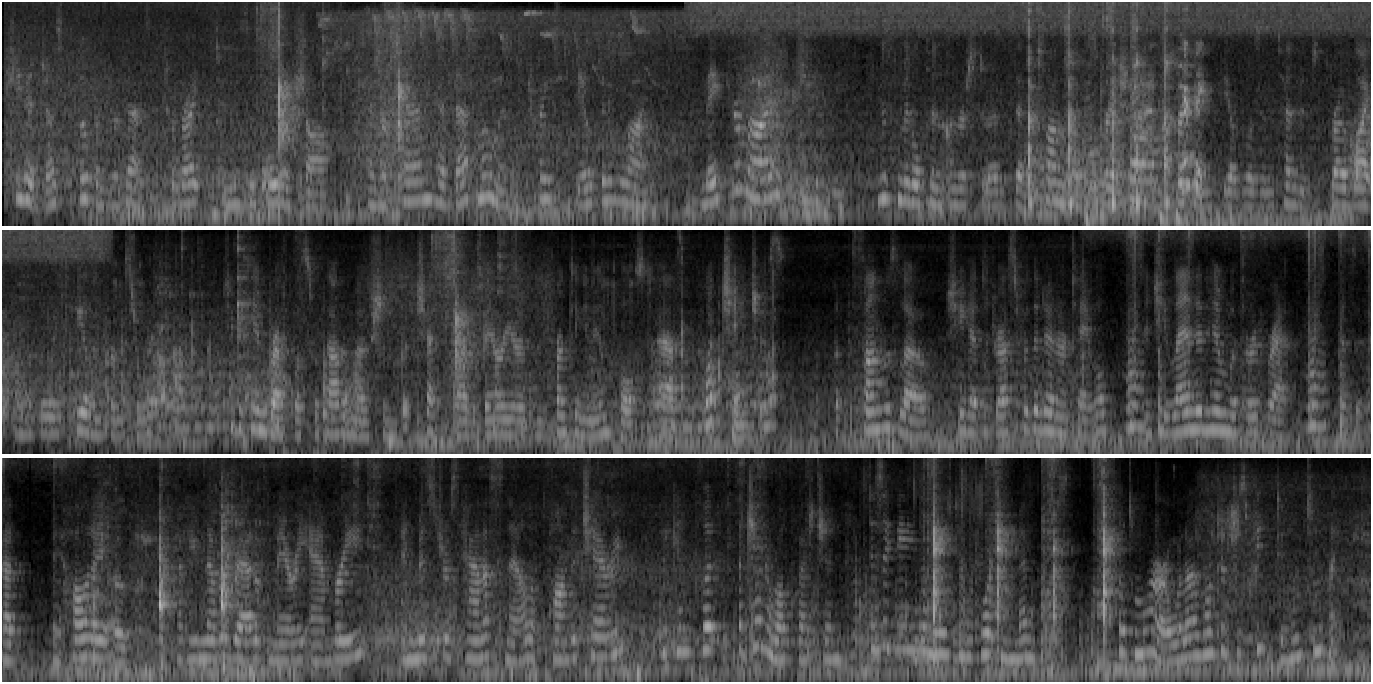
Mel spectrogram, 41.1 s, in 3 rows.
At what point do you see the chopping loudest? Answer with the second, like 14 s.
11 s.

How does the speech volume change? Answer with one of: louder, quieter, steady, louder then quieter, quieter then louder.
steady.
